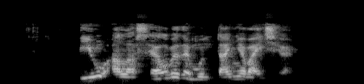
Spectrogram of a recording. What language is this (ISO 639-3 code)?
cat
